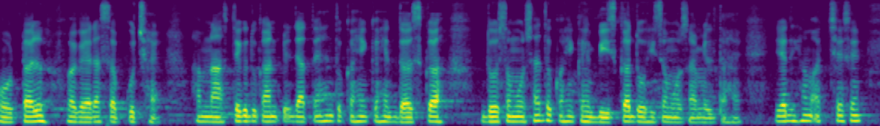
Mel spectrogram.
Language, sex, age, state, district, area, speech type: Hindi, male, 18-30, Uttar Pradesh, Prayagraj, urban, spontaneous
